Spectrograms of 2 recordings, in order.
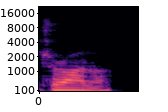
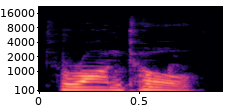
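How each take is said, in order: First: The second T is dropped. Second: The second T is clearly pronounced. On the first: The speaker grew up in the city. "if you grew up here, everyone just says Toronto" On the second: The speaker is new to the city. "newer people that like migrated to the city, they say the word Toronto"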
